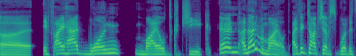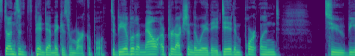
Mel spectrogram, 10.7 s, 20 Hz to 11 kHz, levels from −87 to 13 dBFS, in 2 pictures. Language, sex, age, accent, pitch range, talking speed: English, male, 20-39, American, 125-160 Hz, 215 wpm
